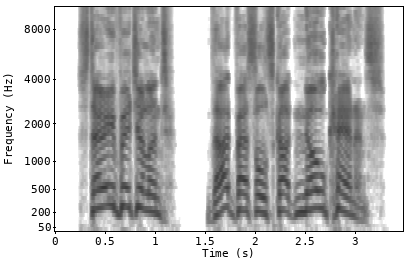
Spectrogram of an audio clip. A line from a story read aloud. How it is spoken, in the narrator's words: the former first mate, now captain, yells to the crew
